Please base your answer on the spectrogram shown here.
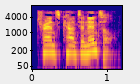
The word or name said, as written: transcontinental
